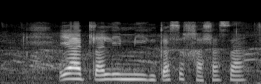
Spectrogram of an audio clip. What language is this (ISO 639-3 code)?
sot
